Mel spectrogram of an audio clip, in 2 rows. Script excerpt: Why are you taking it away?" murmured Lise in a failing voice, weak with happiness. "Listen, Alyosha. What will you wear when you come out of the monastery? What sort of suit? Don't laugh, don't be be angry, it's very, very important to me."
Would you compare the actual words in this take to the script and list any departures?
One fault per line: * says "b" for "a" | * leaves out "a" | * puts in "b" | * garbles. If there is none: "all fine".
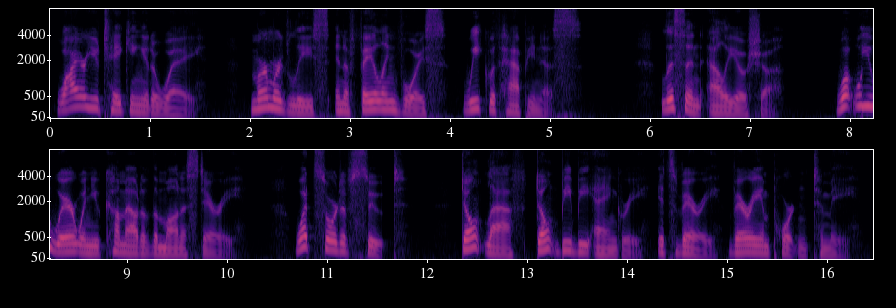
all fine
